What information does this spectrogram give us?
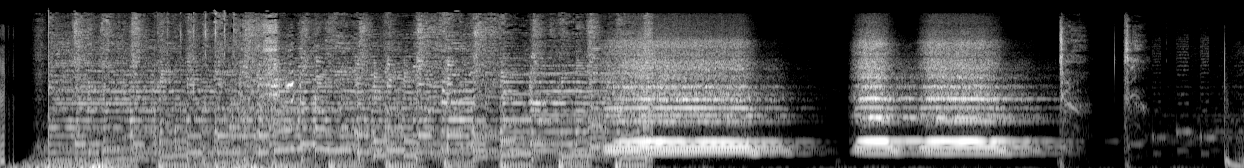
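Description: A steam locomotive whistle sounds in long, loud, steady tones, first over a rhythmic low chugging pulse, then as a separate sustained blast after a short break, ending in a faint fading hiss.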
